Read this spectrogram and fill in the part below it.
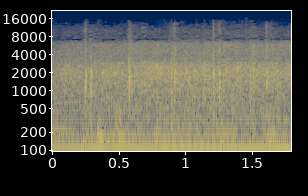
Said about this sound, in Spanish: Un aplauso, oigan.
